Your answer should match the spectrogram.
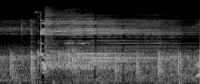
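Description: Instrumental break of an upbeat jingle played by a small live band with bongos and keyboard. A sharp hit comes about half a second in, followed by a held, bright chord under light drum taps.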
